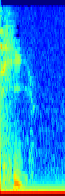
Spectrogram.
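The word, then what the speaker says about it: היא: is almost always spelled this way and it's pronounced he and it means she or or the feminine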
